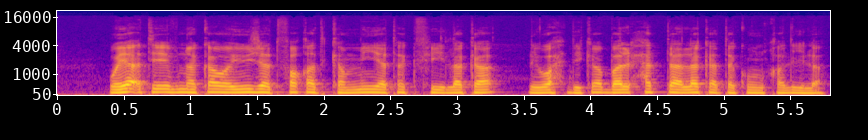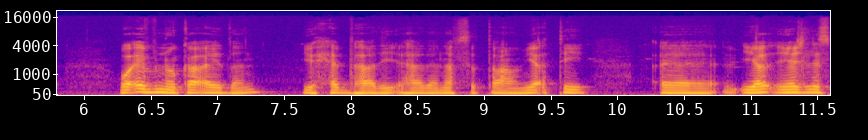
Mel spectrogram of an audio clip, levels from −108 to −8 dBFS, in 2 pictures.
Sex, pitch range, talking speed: male, 120-140 Hz, 110 wpm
